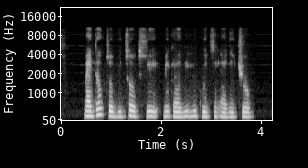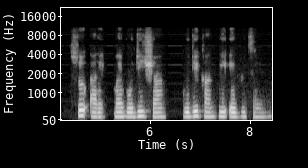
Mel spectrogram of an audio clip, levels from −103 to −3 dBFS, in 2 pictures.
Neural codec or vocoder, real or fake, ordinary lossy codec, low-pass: vocoder, 22.05 kHz, 80 mel bands, HiFi-GAN; fake; none; none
